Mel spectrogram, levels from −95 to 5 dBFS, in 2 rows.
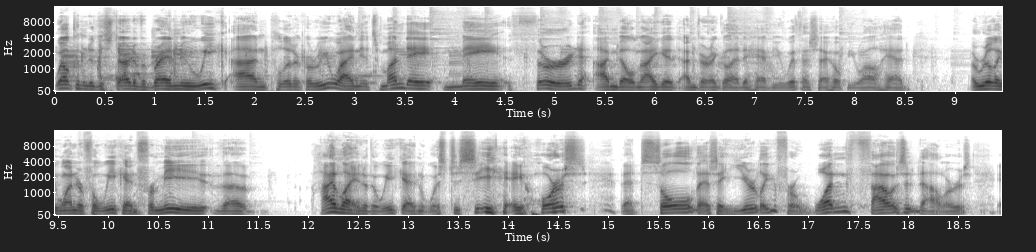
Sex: male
